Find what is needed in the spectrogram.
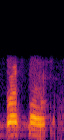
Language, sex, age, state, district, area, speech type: Urdu, male, 60+, Uttar Pradesh, Shahjahanpur, rural, conversation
